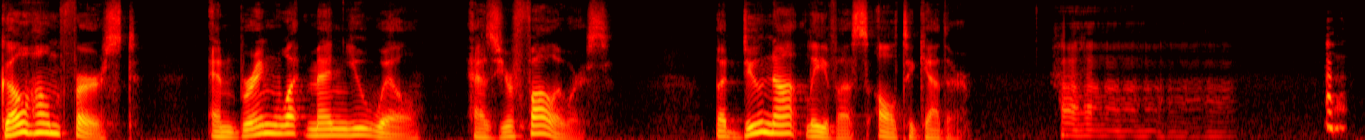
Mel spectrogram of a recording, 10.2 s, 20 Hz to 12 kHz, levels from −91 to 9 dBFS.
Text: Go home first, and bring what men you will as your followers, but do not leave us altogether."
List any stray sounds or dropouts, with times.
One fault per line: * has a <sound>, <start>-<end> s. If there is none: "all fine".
* has a laugh, 7.8-9.3 s
* has a laugh, 9.9-10.1 s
